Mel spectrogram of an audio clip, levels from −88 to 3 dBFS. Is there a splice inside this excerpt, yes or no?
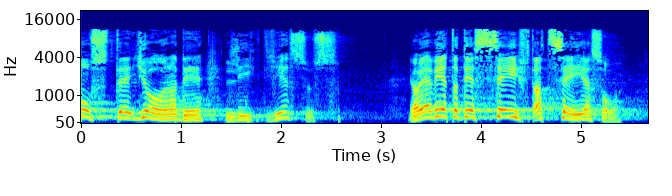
no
